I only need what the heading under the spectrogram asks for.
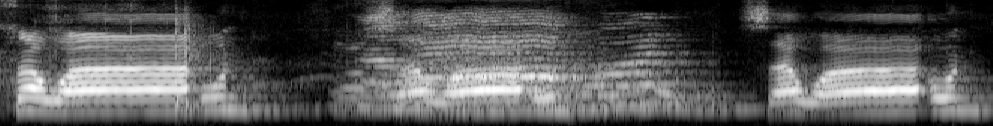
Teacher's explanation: سین کی آواز تیز سیٹی جیسی آئے گی اور موٹی نہیں آئے گی، پتلی آواز آئے گی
